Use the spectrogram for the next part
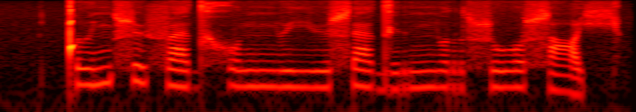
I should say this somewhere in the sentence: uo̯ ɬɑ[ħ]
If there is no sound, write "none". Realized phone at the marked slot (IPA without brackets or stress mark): ç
